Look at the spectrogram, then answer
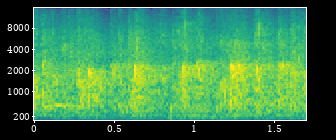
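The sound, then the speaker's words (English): An audience claps steadily for volunteers at a church gathering, a dense, even burst of applause at moderate volume, filling the short moment without any voices over it. “Can we give them a round of applause as well?”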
